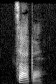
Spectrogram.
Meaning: shark
- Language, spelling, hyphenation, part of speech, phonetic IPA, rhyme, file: Hungarian, cápa, cá‧pa, noun, [ˈt͡saːpɒ], -pɒ, Hu-cápa.ogg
